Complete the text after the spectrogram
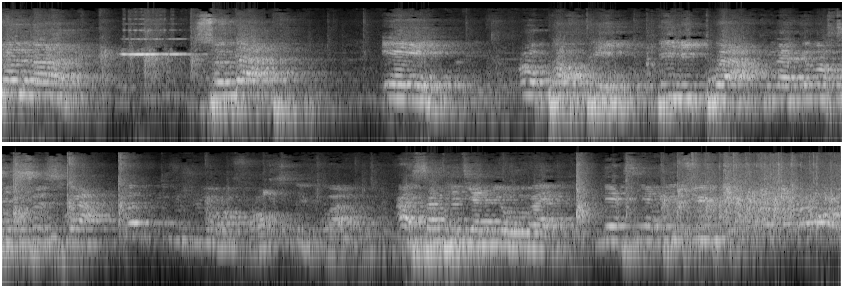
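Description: An elderly man speaks into a microphone through loudspeakers in a large echoing hall.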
